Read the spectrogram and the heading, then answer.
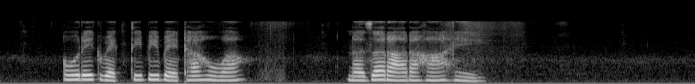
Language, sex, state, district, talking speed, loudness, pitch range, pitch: Hindi, female, Rajasthan, Jaipur, 85 wpm, -18 LUFS, 175-205 Hz, 190 Hz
